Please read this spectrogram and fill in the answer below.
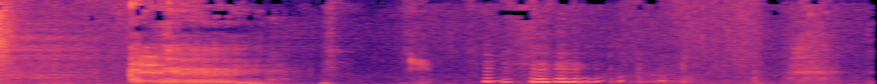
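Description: A man's stifled laughter: a loud rush of breath about a second in, then short, broken, high-pitched giggles near the end.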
